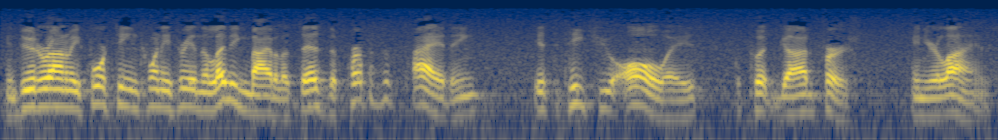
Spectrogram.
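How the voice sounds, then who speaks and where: A man's voice: medium pitch, expressive, a little fast, slightly rough. A man with an Oklahoma accent preaching a folksy sermon, quoting scripture and putting questions to his listeners. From Oklahoma, United States. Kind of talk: sermon teaching with scripture quotations. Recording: muffled, narrow phone-like sound.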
